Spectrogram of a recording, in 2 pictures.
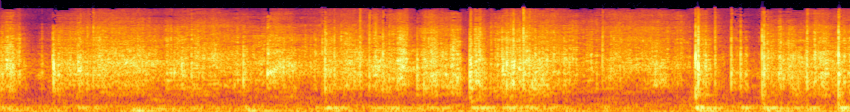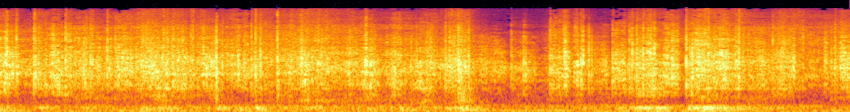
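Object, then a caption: Embossed plastic faux brick wall panel. Long nails scratch and scrape across the textured bricks of a white embossed plastic faux brick wall tile panel. The result is a steady, bright, dry rasping with little low end, broken by scattered short, sharp clicks and ticks as the nails catch on the raised edges.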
